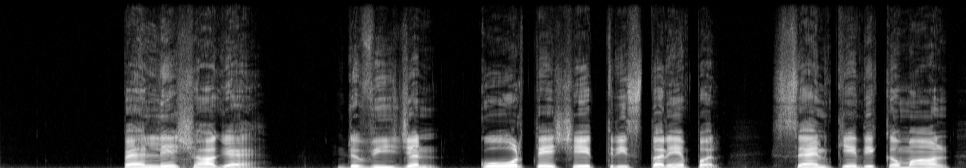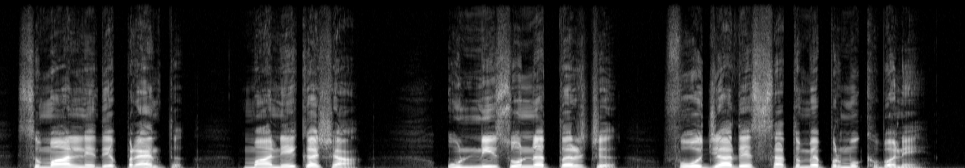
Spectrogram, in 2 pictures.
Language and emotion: Dogri, neutral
